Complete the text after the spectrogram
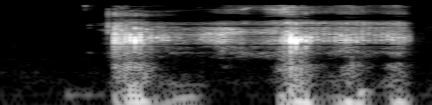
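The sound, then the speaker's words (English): A sleeping creature snores while still gripping on: two long, rasping breaths in a row, the second broken by a few fluttering pulses, fairly loud against an otherwise quiet background with no talking. “He's just snoring.”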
